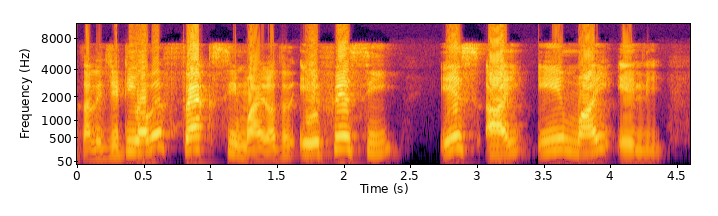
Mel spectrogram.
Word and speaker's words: facsimile: তাহলে এটিও হবে না, এটিও হবে না, এটিও হবে না, তাহলে যেটি হবে ফ্যাক্সিমাইল, অর্থাৎ FACSIMILE। ভেঙে ভেঙে উচ্চারণ করুন, ফ্যাক ফিএসি ফ্যাক, সি ফ্যাক্সি, MILE মাইল, ফ্যাক্সিমাইল। বোঝা গেল?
